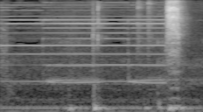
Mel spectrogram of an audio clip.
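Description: Faint mechanical sounds from an Arduino-controlled Makeblock test machine being reset: a low hum and a thin steady whine, with a single sharp click about halfway through.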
